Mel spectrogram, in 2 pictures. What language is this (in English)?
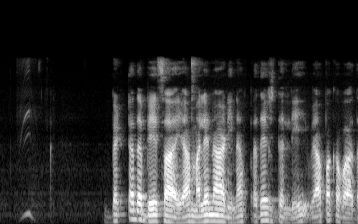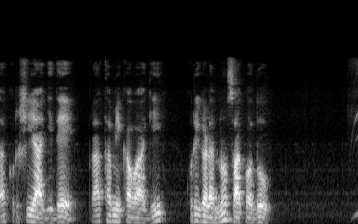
Kannada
